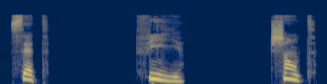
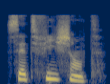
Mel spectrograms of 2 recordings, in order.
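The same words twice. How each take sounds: First: Cette, fille, chante said as separate words, each stressed, long pauses between. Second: Cette fille chante run together, final stress on chante; one phonetic word. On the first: Teacher showing written words one at a time, word by word. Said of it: "Faites attention à l'accent tonique". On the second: Teacher showing students a phonetic word, Cette fille chante linked in one breath. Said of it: "contiennent un seul mot prononcé". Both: Shown as a demonstration.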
